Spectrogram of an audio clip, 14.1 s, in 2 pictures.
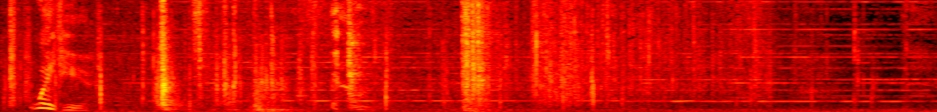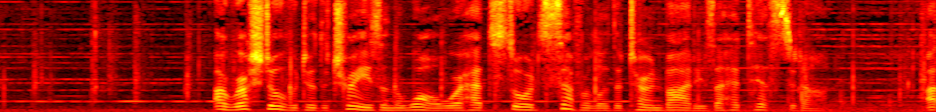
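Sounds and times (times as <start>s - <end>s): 
speech: 0.2s - 1.3s, 8.7s - 13.4s
door closing: 1.1s - 3.8s.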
